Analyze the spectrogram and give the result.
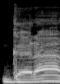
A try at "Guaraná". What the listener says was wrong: Because the accent at the end.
